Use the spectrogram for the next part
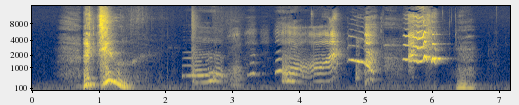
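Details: Sneeze, sharp and single at the start, followed by a small child's babbling and high-pitched laughter at the sneezing.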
